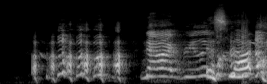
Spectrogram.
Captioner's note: both laughing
